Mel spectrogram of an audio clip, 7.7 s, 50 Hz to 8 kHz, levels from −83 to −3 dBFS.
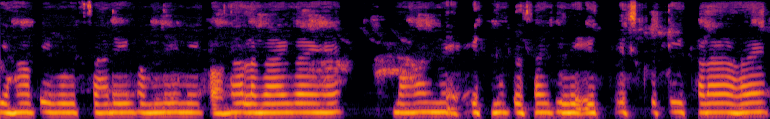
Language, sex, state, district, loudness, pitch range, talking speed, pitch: Hindi, female, Bihar, Purnia, -23 LUFS, 220-225 Hz, 150 wpm, 225 Hz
